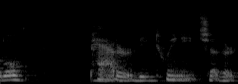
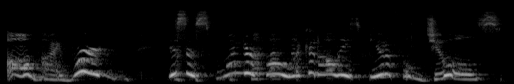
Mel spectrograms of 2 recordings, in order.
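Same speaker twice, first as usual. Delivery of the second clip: much higher, louder squeal of fake wonder; mock delight; 13 semitones higher, 11 dB louder than usual. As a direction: sister playing along with the prank in a high, thrilled voice.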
